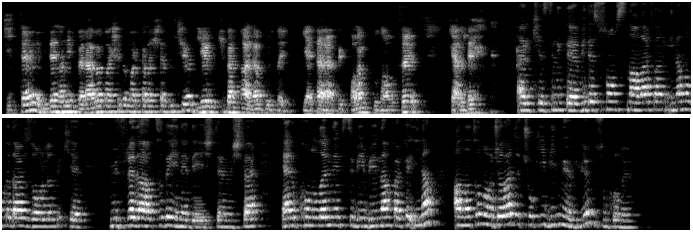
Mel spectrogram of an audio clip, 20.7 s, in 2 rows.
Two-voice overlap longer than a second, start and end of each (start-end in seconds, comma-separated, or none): none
